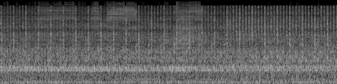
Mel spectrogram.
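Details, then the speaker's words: 2012 Chevy Cruze 1.4 turbo idling with code P0171 and rough running; steady idle with constant airy hiss as air is sucked through the failed, leaking PCV valve in the valve cover, which needs replacing as a whole unit. "the lagoon you can hear the air being sucked in through that Valve I guess but we have a bad piece of these out"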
